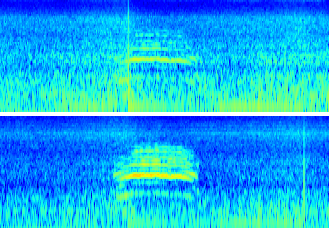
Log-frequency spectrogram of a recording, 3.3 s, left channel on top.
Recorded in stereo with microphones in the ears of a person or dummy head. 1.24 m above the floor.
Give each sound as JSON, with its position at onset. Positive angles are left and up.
{"t": 1.1, "sound": "a cat meowing", "side_deg": -35}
